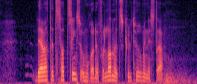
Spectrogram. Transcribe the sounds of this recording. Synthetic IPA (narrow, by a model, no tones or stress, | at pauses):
d̪eːɑʁʋæʁt̪ɛt̪sɑt̪sɪŋsʊ̰mʁoːd̪əfɔʁlɑnət̪skʰʉlt̪ʰʉːʁmɪnɪst̪əʁə̰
